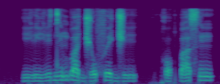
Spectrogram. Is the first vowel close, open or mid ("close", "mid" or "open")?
close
